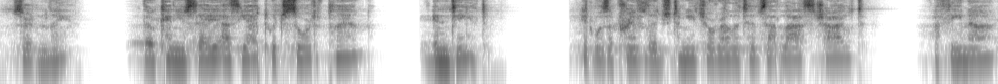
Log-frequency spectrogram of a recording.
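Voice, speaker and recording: Woman doing a regal ancient night goddess for a video game, solemn guarded mom, very formal n measured, stately. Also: on the low side, darkish tone, close to an everyday voice, low-quality recording. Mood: grave, worried, then composed, courteous. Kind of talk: scripted game character dialogue.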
